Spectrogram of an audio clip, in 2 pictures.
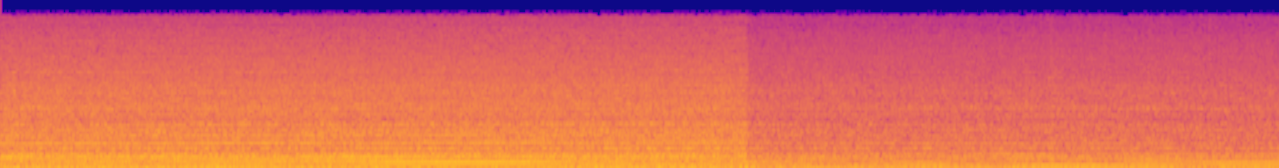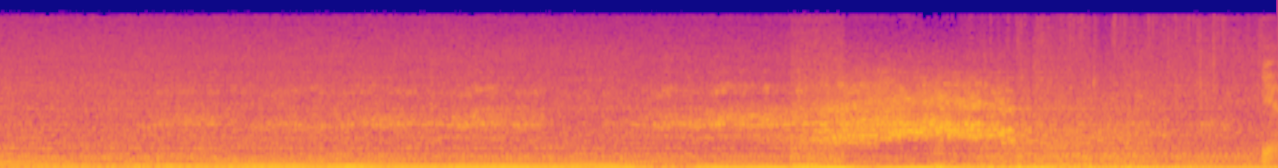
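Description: A Volkswagen Beetle runs a lap on a track, its engine droning steadily and close throughout, with a brief higher scrubbing burst near the end that could be tyres sliding.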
